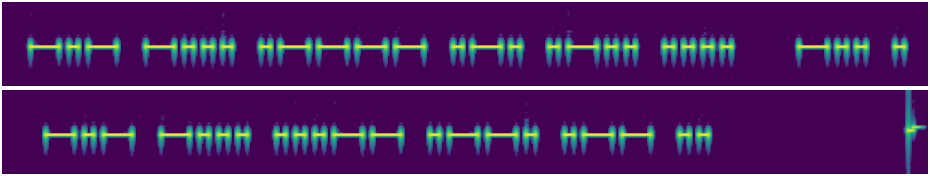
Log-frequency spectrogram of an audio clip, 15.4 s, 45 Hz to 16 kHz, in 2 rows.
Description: Morse code, heard as a keyed tone, about 15 wpm, 700 Hz. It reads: KB1RLH DE KB3PWI
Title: USA Callsign DE Callsign 15wpm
